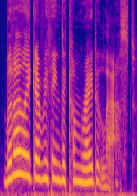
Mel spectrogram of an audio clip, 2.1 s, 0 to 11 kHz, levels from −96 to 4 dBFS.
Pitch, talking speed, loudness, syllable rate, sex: 270 Hz, 260 wpm, -14 LUFS, 6.2 syllables/s, female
